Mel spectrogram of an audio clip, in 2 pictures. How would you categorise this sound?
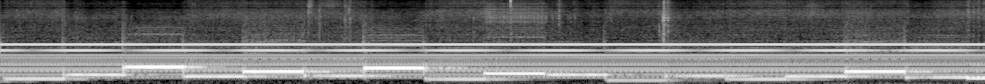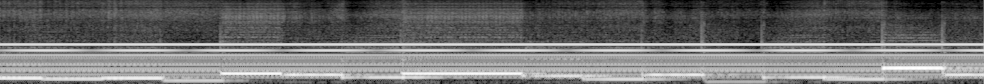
Soundscapes > Synthetic / Artificial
